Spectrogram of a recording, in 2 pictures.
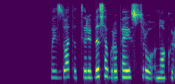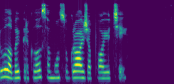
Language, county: Lithuanian, Panevėžys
